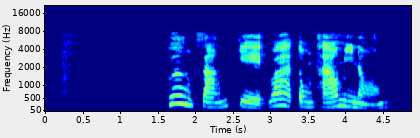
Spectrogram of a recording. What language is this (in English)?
Thai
